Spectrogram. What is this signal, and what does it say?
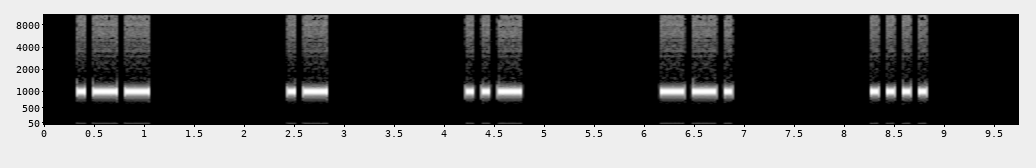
Morse code, heard as a keyed tone, about 15 wpm, spaced as for 5 wpm, 1000 Hz. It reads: WAUGH
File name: qotdfiles / 5wpm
